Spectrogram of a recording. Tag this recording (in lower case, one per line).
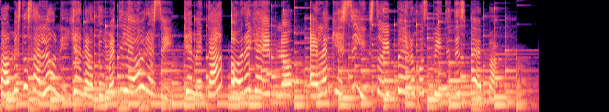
speech
music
